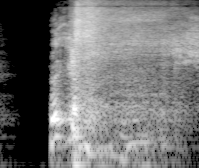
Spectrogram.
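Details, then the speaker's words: Male with a sneezing fit who tried to stop the sneezes by holding a finger under his nose: one loud, explosive sneeze with a sharp intake and a long hissing release. "I'm so tired of sneezing so much. But I'm I I'm going to sneeze again."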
